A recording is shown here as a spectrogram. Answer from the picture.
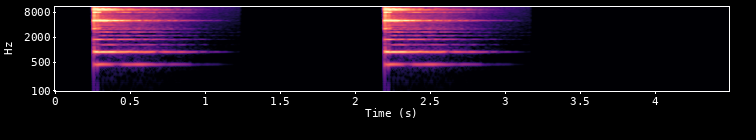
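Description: Two identical bell-like dings, about two seconds apart, each struck sharply and ringing out within about a second: a chime sound effect.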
